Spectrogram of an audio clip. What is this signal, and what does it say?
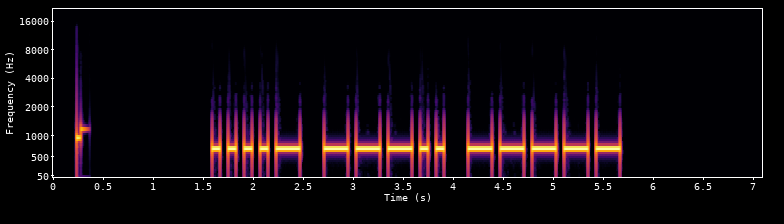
Morse code, heard as a keyed tone, about 15 wpm, 700 Hz. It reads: 480
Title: Numbers - 3-Digit 15wpm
